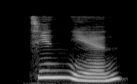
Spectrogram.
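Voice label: "jinnian", Chinese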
